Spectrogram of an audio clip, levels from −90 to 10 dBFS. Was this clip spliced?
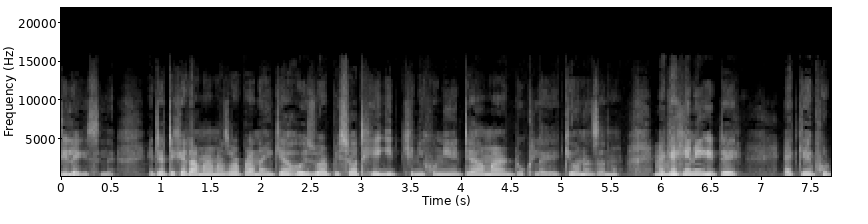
no; 0 cuts

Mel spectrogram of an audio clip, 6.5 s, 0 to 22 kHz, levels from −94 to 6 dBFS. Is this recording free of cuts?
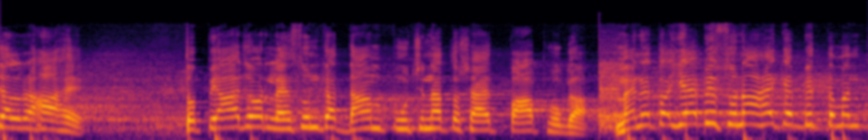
no; 1 cut; at 4.5 s

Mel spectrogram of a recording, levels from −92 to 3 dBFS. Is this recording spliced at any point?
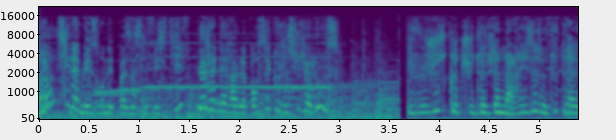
no; 0 cuts

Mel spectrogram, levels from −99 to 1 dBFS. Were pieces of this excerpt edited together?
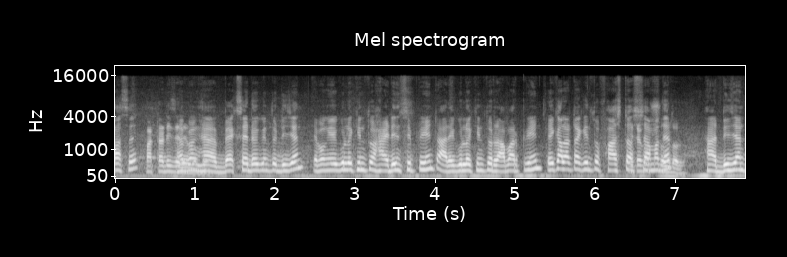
yes; 2 cuts; at 2.4 s, 5.4 s

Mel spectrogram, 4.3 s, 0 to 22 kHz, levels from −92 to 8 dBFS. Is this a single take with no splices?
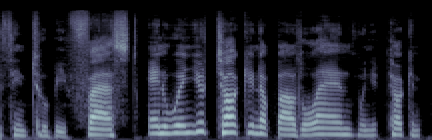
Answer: no; 1 cut; at 1.3 s

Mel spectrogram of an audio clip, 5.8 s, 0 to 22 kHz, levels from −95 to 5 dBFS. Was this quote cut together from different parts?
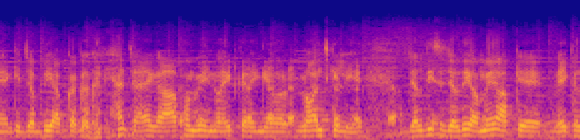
yes; 1 cut; at 4.0 s

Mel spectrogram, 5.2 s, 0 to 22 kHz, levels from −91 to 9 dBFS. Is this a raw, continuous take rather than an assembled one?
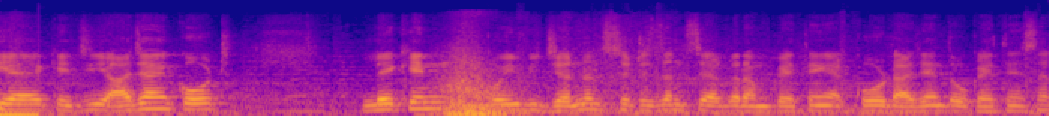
no; 1 cut; at 2.3 s

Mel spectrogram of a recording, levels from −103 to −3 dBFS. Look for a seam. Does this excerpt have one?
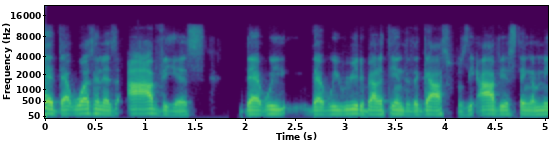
no; 0 cuts

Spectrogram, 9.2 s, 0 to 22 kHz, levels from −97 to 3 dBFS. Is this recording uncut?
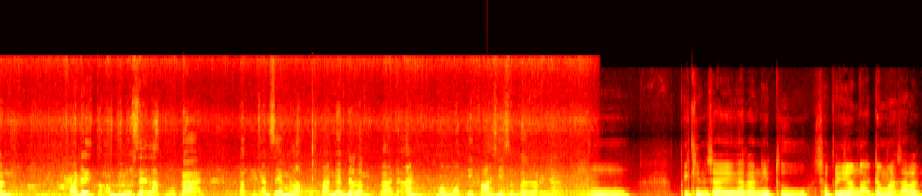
no; 1 cut; at 5.9 s

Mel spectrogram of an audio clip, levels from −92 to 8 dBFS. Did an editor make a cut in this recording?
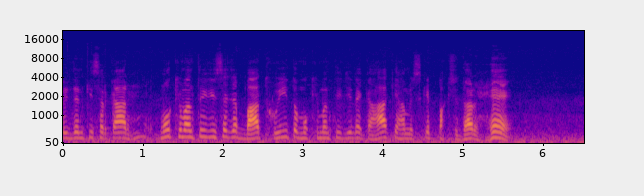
yes; 1 cut; at 1.0 s

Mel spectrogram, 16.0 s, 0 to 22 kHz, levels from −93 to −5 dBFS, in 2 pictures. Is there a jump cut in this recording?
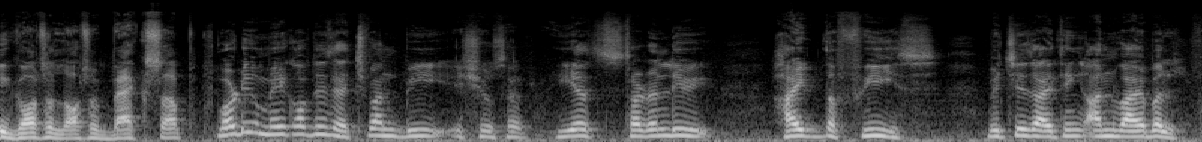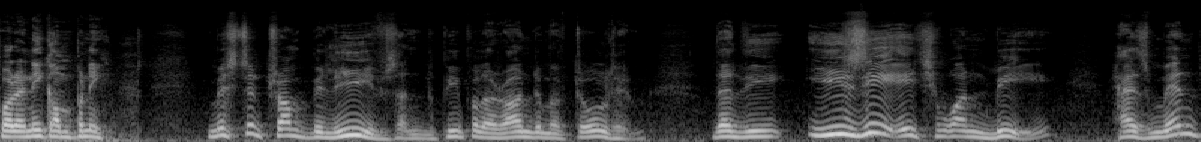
yes; 2 cuts; at 1.3 s, 8.8 s

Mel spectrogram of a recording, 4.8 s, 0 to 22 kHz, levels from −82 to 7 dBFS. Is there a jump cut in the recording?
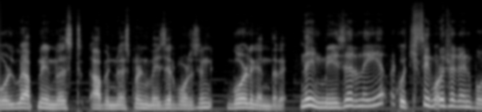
yes; 1 cut; at 3.9 s

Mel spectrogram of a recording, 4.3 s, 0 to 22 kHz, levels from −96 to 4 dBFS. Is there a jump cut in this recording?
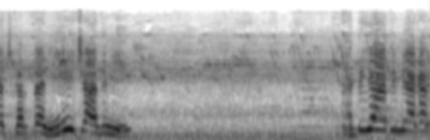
no; 0 cuts

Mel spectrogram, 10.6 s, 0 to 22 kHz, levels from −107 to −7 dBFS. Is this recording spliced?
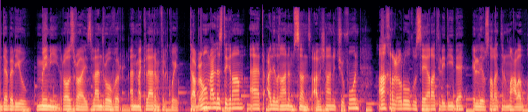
no; 0 cuts

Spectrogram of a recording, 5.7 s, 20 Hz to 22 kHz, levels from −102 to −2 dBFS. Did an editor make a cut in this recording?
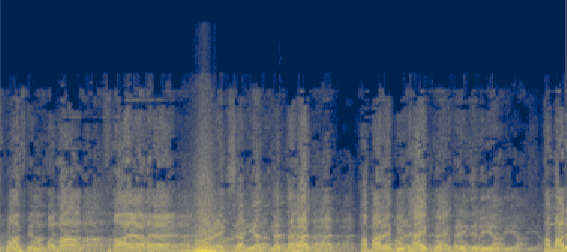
yes; 1 cut; at 2.0 s

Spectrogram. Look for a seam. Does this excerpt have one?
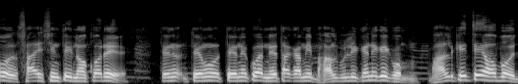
yes; 1 cut; at 4.2 s

